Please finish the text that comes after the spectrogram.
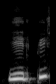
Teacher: Sözdəki saitlər incə olsun və dodaqlanan saitlər olsun. Yerpik sözündə və i saiti incədir, amma dodaqlanmır.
